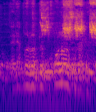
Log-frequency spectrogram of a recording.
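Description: A pair of racing pigeons coo close by in low, throaty rolling calls, with a voice heard alongside.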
